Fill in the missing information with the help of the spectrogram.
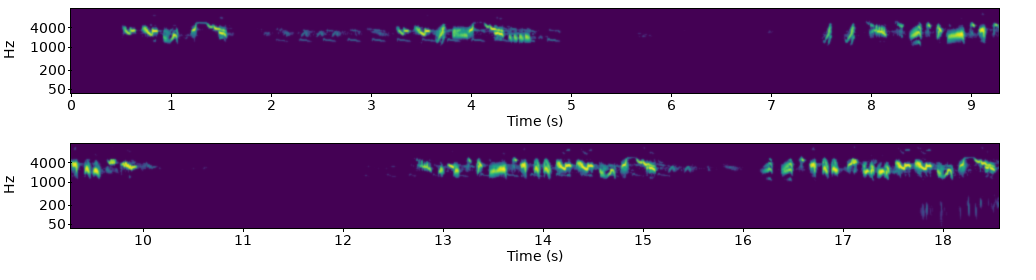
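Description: A barred warbler sings bright, dry phrases in four separate bursts of rapid, harsh chirps and trills, clear against an otherwise silent background, with pauses of a few seconds between bursts.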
